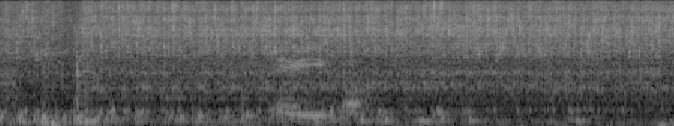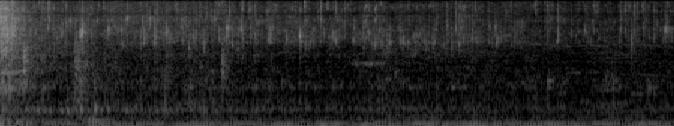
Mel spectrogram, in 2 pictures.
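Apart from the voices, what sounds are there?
cold water running from kitchen tap over cauliflower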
